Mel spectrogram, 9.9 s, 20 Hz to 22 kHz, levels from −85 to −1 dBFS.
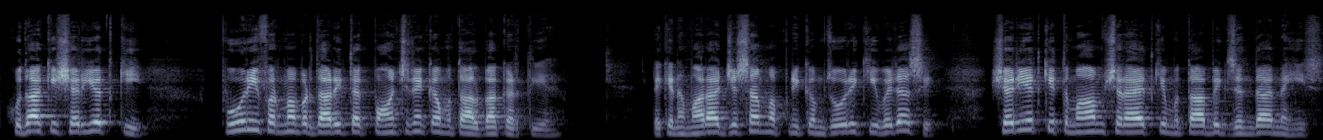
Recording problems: thin; very; fading below 600 Hz

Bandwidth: 15 kHz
